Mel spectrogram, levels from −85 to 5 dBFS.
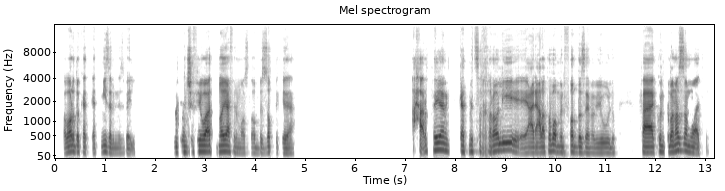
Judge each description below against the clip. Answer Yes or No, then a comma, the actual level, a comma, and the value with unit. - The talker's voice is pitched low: Yes, low, 115 Hz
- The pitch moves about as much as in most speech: Yes, average, 3.6 semitones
